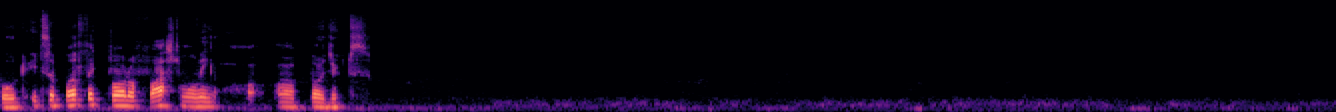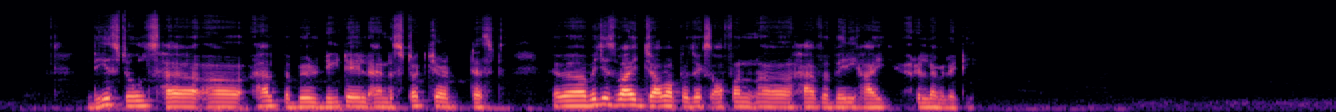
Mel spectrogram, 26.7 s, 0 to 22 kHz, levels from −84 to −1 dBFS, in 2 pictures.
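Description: No technical faults can be heard anywhere in the recording; the speech signal stays continuous and stable throughout.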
